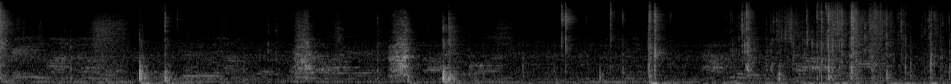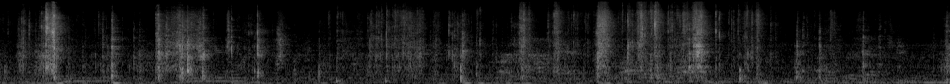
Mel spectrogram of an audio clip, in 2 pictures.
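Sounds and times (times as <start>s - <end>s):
plastic wrap crinkling: 5.2s - 18.3s
cardboard packaging tearing: 5.6s - 12.4s, 13.0s - 18.1s.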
